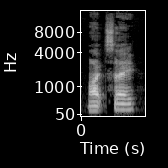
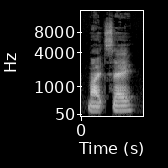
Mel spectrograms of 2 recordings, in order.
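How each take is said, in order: No difference in how they are said.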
